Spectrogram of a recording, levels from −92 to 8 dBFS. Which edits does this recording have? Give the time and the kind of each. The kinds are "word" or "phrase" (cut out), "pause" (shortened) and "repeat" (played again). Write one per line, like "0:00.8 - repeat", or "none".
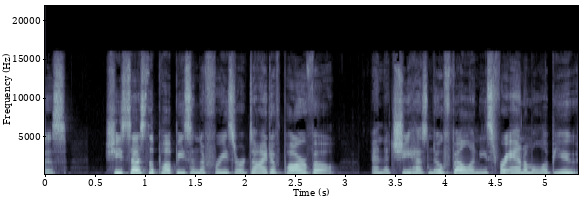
none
